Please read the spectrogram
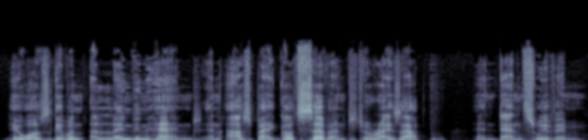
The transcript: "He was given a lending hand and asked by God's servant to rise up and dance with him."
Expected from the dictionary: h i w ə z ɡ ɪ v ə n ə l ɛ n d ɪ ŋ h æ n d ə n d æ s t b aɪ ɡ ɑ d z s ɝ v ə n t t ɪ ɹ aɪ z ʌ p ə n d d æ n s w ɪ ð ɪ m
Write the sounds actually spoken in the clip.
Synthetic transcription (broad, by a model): h i w ə z ɡ ɪ v ə n ə l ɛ n d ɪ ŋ h æ n d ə n æ s t b aɪ ɡ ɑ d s ɝ v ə n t t ɪ ɹ aɪ z ʌ p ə n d d æ n s w ɪ ð ɪ m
